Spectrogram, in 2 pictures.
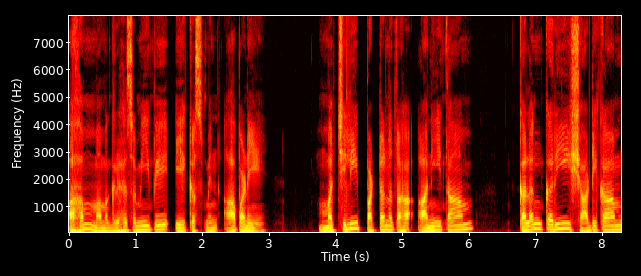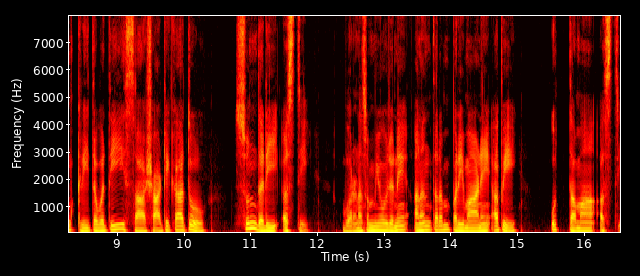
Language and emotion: Sanskrit, neutral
